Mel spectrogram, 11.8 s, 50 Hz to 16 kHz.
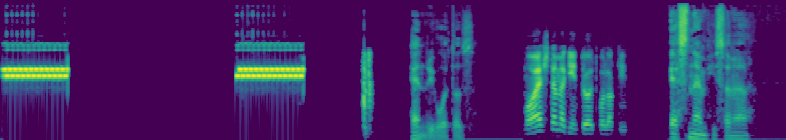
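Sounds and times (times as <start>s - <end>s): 
telephone ringing at home: 0.0s - 1.1s, 3.5s - 4.6s
speech: 6.2s - 7.2s, 7.9s - 11.4s.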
